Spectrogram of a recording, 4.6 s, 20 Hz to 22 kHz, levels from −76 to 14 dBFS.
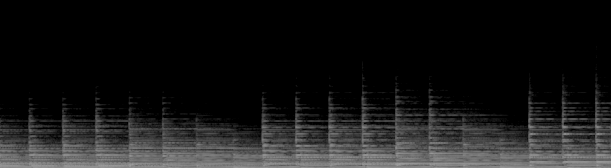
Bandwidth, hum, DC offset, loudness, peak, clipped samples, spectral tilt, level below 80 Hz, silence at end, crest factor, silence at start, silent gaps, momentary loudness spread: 10.5 kHz; none; under 0.1%; -25 LUFS; -10 dBFS; under 0.1%; -5 dB/octave; -56 dBFS; 0 s; 14 dB; 0 s; none; 2 LU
